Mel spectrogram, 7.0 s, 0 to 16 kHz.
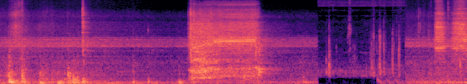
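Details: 2017 Opel Astra K electric parking brake during rear pad and disc replacement, handbrake operated after reassembly: short, steady electric motor whir of about a second, then silence; normal parking brake release.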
